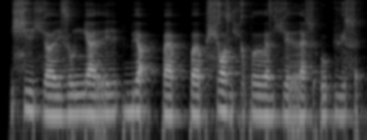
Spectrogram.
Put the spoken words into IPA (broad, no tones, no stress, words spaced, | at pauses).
ɕiçɜːi̯ zuɲæri | bʲɑʔpːæ pːɜːpɕɔzçɔp lːəzçɪræɬ ʔupvʲəɬ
